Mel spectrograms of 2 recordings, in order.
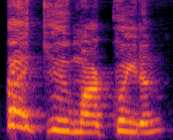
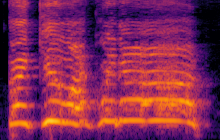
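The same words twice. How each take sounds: First: Said in the usual way. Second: High, slow, loud sung-out thanks; shouted sing-song thanks. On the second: Real, not acted. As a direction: belt the thanks up high like a hype call.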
